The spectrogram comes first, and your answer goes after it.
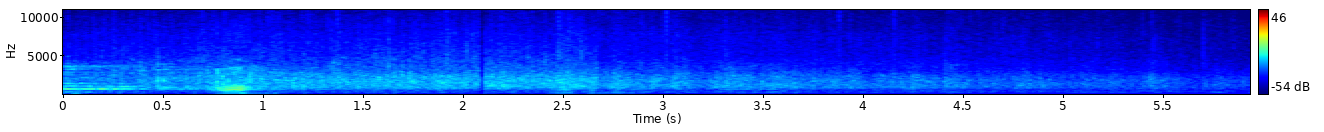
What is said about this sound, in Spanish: ¡Un aplauso por eso!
